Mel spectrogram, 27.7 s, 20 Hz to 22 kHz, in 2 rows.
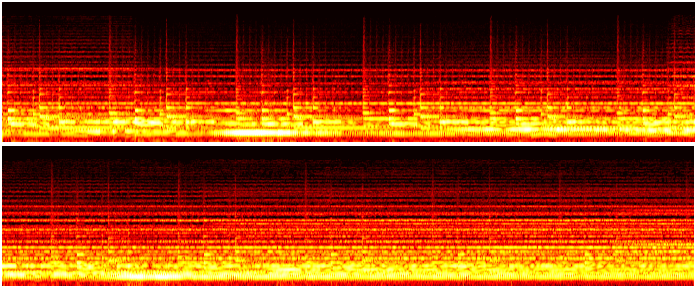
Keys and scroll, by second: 13.0 ctrl+-.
